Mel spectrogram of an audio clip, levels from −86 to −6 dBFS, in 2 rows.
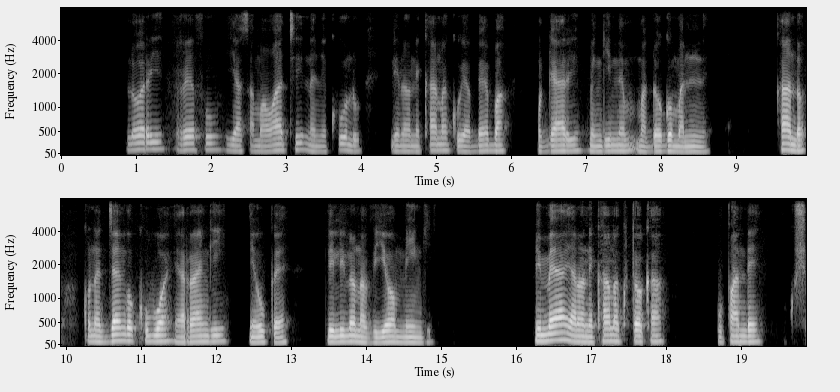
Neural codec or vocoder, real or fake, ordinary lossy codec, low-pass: autoencoder, 48 kHz, 32 numbers a frame, DAC-VAE, trained on Japanese speech; fake; Opus, 16 kbps; 7.2 kHz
